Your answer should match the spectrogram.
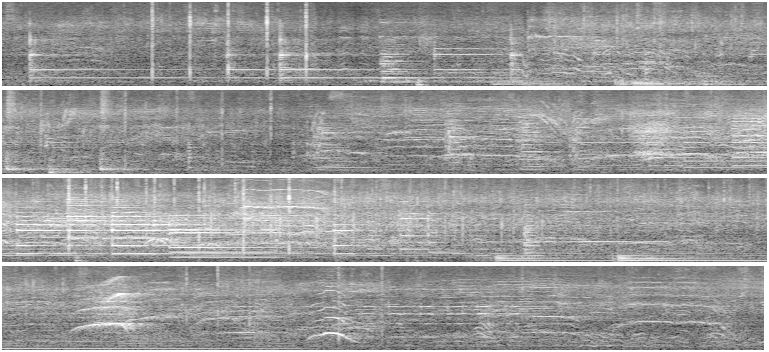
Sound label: Tuning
